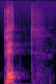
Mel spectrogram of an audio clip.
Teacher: Lo acompañas de una fibrilación sonora, que es el sonido PET, ¿no? Pero la T última del mismo la haces retroflexiva, como si la aspiraras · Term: letra aspirada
